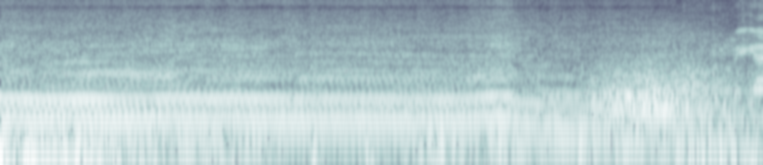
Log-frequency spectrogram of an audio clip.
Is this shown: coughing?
no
